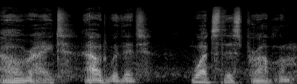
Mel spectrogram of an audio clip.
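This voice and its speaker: A man puts on a raspy character voice with a very deep, low pitch and fairly even intonation. He talks at a fairly slow pace over clear background noise. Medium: video game. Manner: terse, clipped, dry.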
